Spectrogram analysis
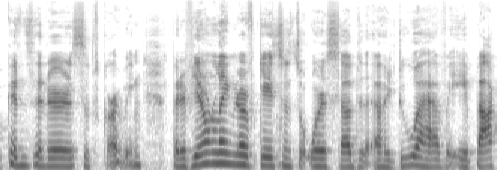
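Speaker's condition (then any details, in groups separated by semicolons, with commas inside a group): Spinocerebellar ataxia type 2, SCA2; tongue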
